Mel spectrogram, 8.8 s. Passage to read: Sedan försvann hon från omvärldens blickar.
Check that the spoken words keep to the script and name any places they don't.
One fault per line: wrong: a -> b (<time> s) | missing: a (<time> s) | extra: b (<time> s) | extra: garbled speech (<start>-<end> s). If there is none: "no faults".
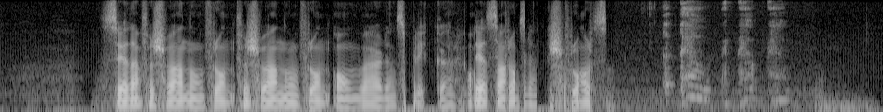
extra: försvann hon från (2.4 s)
extra: garbled speech (4.7-6.1 s)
